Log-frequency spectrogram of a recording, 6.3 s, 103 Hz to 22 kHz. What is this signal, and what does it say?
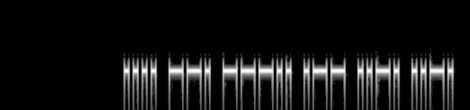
Morse code, heard as a keyed tone, about 21 wpm, 700 Hz. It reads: HG8WFF
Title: DXCC-100 Call Signs - 6 Characters - 20wpm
